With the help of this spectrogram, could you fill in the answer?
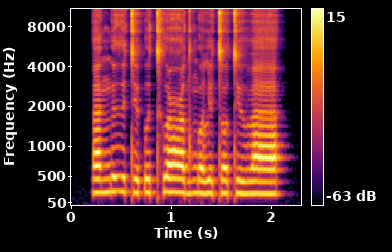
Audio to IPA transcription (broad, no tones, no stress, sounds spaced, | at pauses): a ŋ ʏ ð ʏ t ʏ ʔ ʊ tʰ ʊ ʕ ɔ d ŋ ɔ l ʏ t ɔ t ʏ β a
